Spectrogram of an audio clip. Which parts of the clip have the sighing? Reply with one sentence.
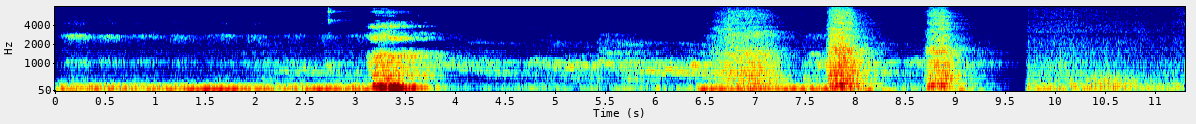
You can hear the sighing from 2.7 to 3.8 s and from 6.5 to 9.1 s.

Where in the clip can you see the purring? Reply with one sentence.
The purring can be heard from 0.0 to 3.4 s, from 6.4 to 7.9 s and from 9.7 to 11.2 s.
